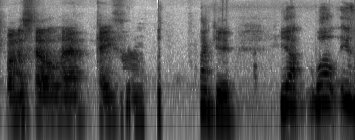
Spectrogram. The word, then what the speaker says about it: Bonestell: By the way, I don't know how to pronounce his name, whether it's Bonestell or Bostell, but does anyone know? I think it's Bonestell, Keith.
